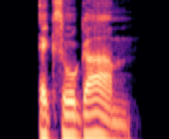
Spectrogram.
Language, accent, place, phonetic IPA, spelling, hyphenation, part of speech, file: German, Germany, Berlin, [ɛksoˈɡaːm], exogam, exo‧gam, adjective, De-exogam.ogg
- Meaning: exogamous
